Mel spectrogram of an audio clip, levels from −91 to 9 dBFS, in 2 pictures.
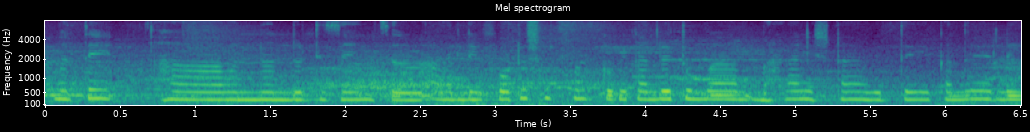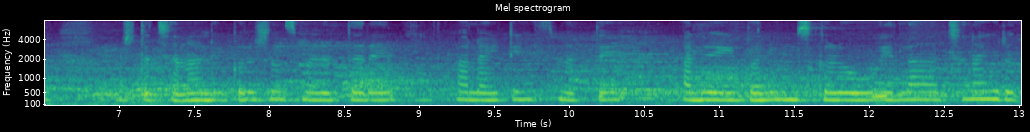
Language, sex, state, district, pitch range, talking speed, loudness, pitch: Kannada, female, Karnataka, Chamarajanagar, 240-265 Hz, 115 wpm, -16 LUFS, 255 Hz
